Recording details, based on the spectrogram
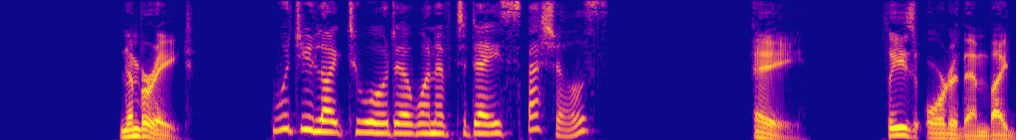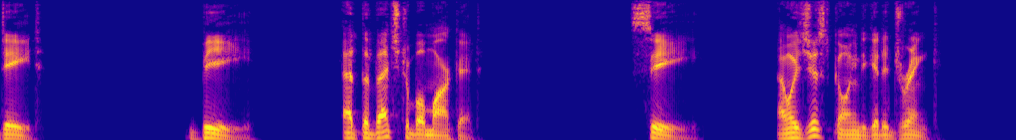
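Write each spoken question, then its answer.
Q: Would you like to order one of today's specials?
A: C: I was just going to get a drink.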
